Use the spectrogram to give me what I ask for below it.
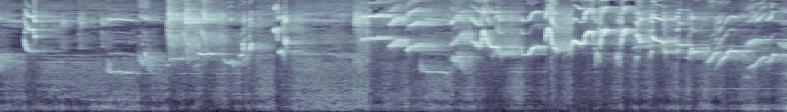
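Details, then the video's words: Kacer, the oriental magpie-robin, in grabakan song with isian: rapid strings of high whistles and scratchy chatter, many upward-sweeping notes, continuous energetic delivery, faint low background rumble. "burung kacer grabakan keluar isian"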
